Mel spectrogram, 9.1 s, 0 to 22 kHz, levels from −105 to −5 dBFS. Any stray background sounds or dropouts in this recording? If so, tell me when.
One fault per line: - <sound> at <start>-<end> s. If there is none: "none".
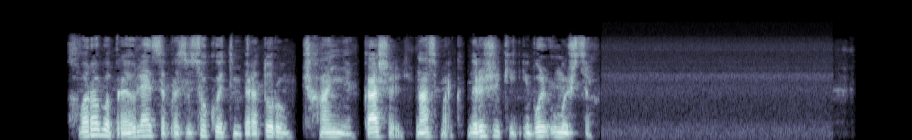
none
